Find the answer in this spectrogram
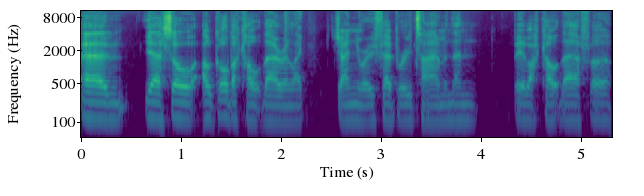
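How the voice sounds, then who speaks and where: With a Cumbrian accent, a man speaks at a moderate pace in a fairly low voice. His intonation stays monotone and flat, while his loudness swings widely. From northern England, Carlisle. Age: young. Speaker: amputee footballer, goalkeeper. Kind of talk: casual chat. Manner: halting.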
